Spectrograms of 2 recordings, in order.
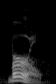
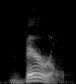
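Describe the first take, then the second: First: The name is said as one syllable. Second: The name is said as two syllables. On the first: "people with this name who pronounce it Burl" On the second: "this pronunciation guide say it should be pronounced as Beryl"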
